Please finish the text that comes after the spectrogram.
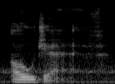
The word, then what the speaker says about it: ogive: Uh o givve is pronounced ojive.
